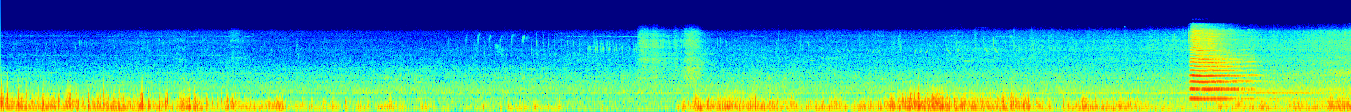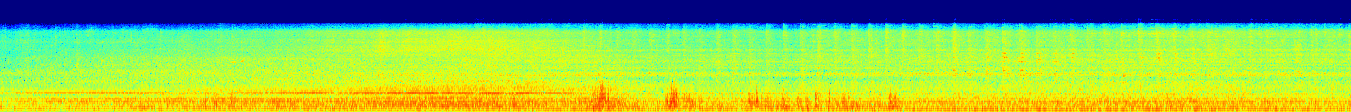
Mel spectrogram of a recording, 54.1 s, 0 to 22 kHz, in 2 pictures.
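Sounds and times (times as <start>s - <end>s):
freight train rumbling past: 0.0s - 54.0s
locomotive horn blast: 23.7s - 30.4s, 31.6s - 39.6s
train wheels clacking over rail joints: 38.6s - 54.0s.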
